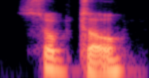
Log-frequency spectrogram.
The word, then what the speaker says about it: subtle: Subtle has a silent B in it. Subtle.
